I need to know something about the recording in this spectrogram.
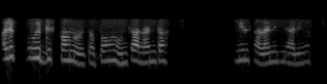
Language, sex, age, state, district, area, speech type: Nepali, female, 30-45, West Bengal, Kalimpong, rural, conversation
